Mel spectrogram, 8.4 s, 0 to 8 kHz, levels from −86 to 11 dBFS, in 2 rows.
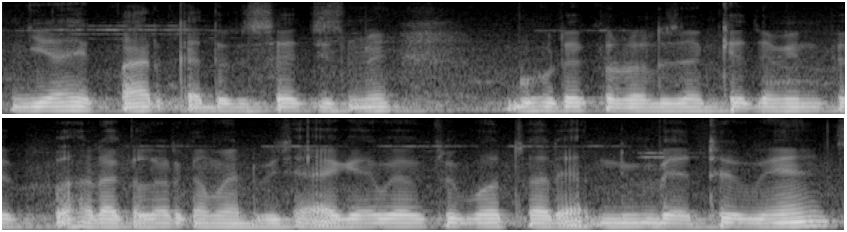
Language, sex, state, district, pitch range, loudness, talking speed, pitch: Hindi, male, Bihar, West Champaran, 100-105 Hz, -13 LUFS, 185 wpm, 105 Hz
